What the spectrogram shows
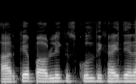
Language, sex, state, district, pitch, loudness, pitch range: Hindi, male, Jharkhand, Garhwa, 145 Hz, -14 LUFS, 135-145 Hz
